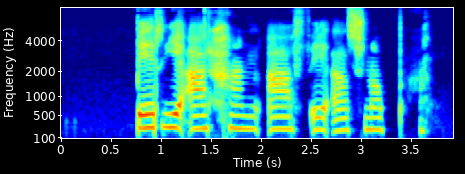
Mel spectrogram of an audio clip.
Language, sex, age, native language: Icelandic, female, 9, Icelandic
